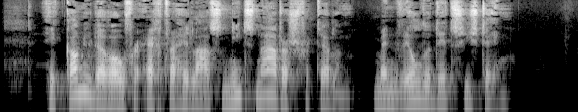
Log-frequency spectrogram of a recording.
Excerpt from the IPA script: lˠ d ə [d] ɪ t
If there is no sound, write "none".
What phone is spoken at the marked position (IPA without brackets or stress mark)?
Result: d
